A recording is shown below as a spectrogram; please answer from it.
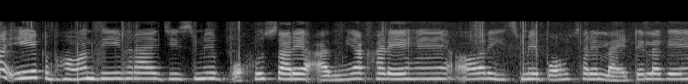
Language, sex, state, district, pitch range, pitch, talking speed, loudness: Hindi, female, Chhattisgarh, Raipur, 245-265 Hz, 250 Hz, 155 wpm, -18 LUFS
